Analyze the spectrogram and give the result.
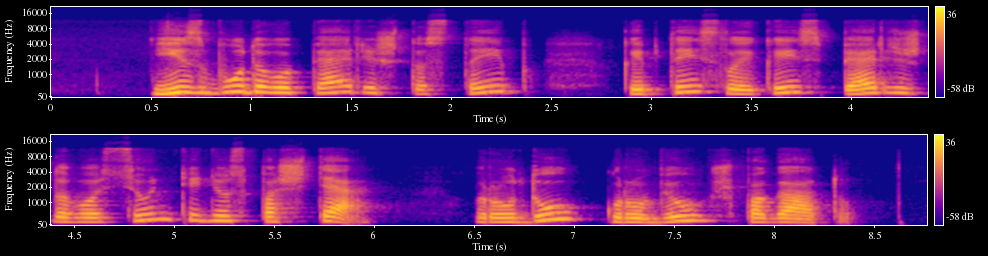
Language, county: Lithuanian, Vilnius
